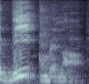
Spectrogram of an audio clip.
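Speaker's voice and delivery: दी drawn out slowly before umbrella, as "dee"; slow model answer. Shown as a demonstration. Teacher to students showing the answer, slow dee umbrella. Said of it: "तो क्या बोलोगे".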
